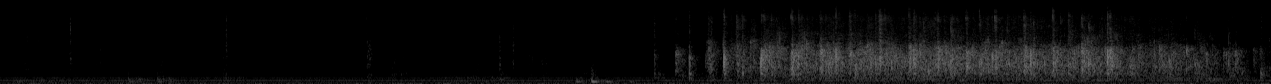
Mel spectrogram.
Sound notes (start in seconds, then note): 6.6 applause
